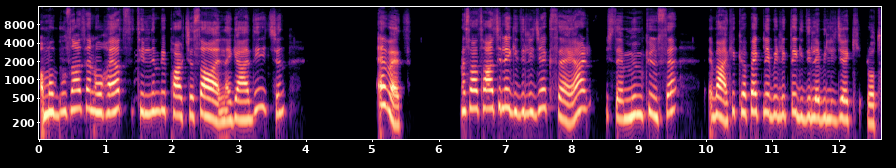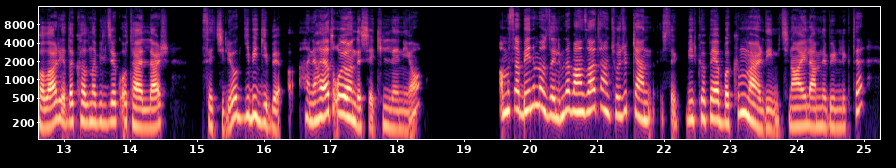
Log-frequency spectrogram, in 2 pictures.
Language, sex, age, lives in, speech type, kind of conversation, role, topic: Turkish, female, 25-29, Germany, conversation, unstructured, none, Hayvan sahiplenmek çocuklara ne öğretir?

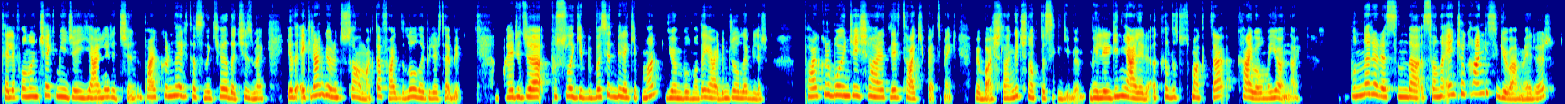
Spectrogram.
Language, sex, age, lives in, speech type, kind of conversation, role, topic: Turkish, female, 25-29, Spain, read, expert-assistant, expert, Doğa yürüyüşüne yeni başlayanlar için nelere dikkat etmek gerekir?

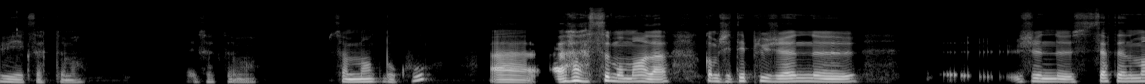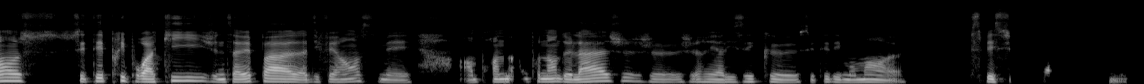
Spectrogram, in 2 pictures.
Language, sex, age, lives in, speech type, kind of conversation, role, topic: French, female, 50-54, United States, conversation, unstructured, none, Quel est ton meilleur souvenir avec ta famille ?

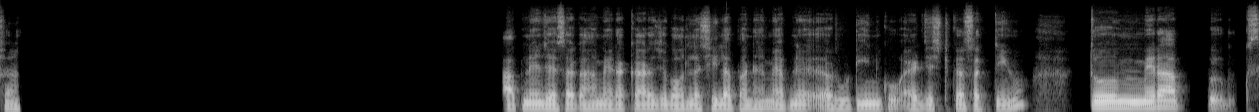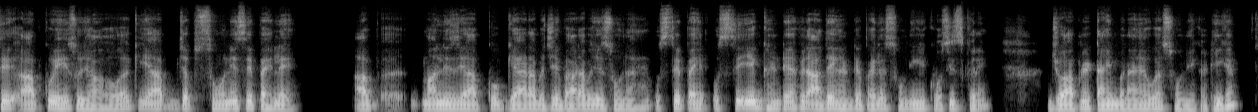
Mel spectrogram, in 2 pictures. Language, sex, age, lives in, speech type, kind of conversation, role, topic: Hindi, male, 20-24, India, conversation, advice, advisor, मैं रात को जल्दी और चिंता‑मुक्त सोने के लिए एक शांत सोने की दिनचर्या कैसे बना सकता/सकती हूँ?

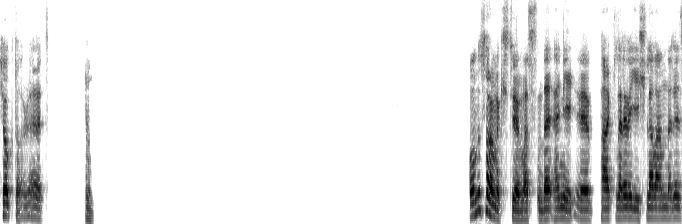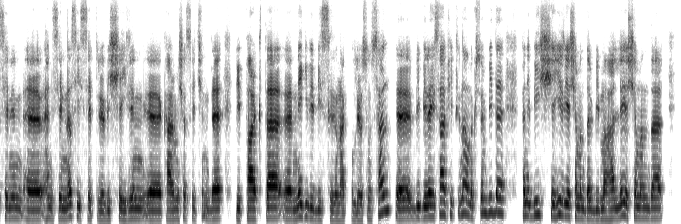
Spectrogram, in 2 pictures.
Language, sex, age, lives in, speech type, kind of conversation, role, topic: Turkish, male, 40-44, Portugal, conversation, podcast, host, Şehirde daha fazla yeşil alan oluşturmak için neler yapmalıyız?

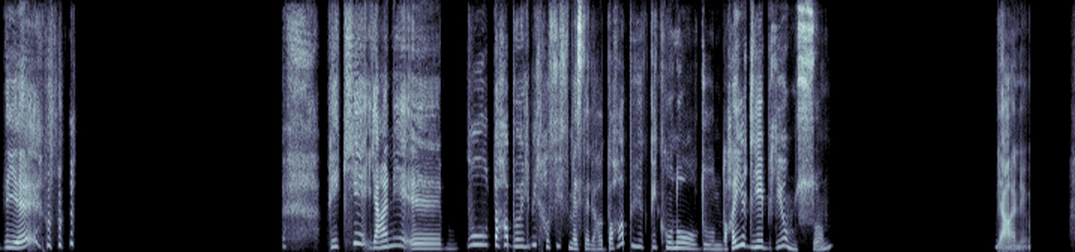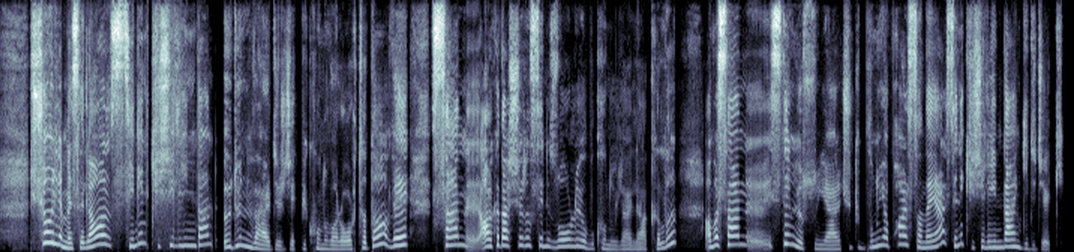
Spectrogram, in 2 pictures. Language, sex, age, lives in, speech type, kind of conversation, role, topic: Turkish, female, 35-39, Germany, conversation, podcast, host, Birine hayır demen gerektiğinde nasıl davranırsın, bunu söylemek senin için zor mu?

